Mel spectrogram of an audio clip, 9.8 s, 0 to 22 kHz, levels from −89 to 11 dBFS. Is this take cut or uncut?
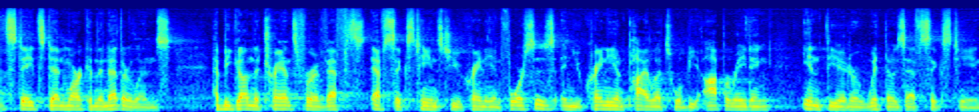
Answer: uncut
